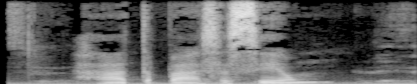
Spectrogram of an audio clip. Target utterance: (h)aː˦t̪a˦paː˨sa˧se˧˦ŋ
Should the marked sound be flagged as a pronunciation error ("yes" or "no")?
no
